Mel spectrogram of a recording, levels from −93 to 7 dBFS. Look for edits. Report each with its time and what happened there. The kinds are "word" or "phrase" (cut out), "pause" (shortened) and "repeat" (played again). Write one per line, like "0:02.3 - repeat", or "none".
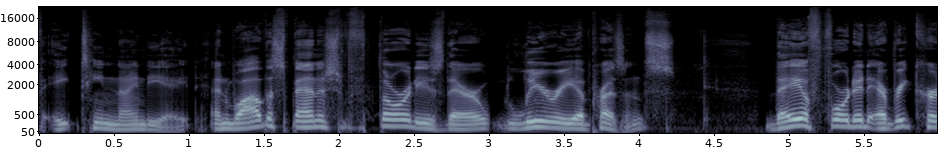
0:01.1 - pause
0:03.0 - word
0:03.6 - word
